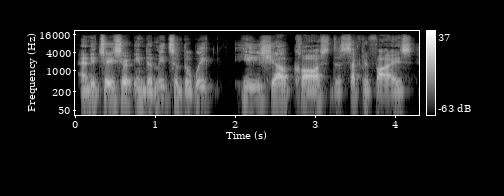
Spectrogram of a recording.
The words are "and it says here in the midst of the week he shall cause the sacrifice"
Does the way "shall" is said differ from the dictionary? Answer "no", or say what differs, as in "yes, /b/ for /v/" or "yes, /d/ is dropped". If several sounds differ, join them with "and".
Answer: no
